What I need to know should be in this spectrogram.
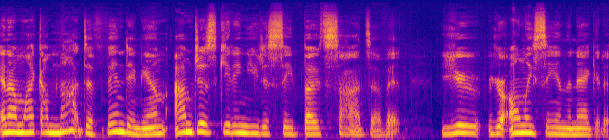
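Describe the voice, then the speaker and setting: At a fairly quick pace, a woman speaks at medium pitch in an ordinary speaking voice with ordinary pitch variation. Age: 60s. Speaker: podcast guest sharing life story. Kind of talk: casual interview chat.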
